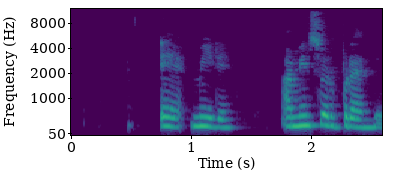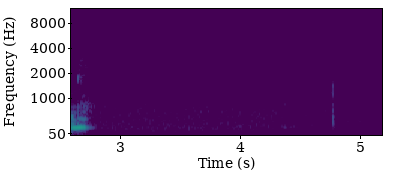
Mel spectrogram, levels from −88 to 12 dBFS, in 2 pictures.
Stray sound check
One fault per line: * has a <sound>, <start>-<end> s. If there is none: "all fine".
all fine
